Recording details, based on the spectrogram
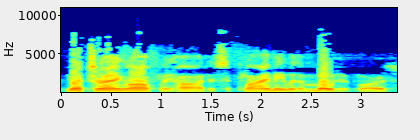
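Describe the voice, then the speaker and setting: Low-voiced hard-boiled American private eye. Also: male voice, moderate pace. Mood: brisk questioning. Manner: terse, slangy, hard-boiled deadpan. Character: tough, wry male private investigator narrating his case. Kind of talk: 1950s radio detective drama. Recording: dull old radio recording, music behind.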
